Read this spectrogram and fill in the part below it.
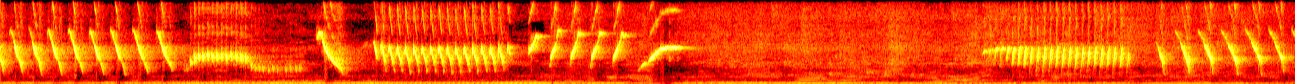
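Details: Masteran training song of a white canary in gacor style: rapid chip series, dense buzzy trills and a falling whistle, a near-silent pause with low hum, then another buzzy trill and fast notes.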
